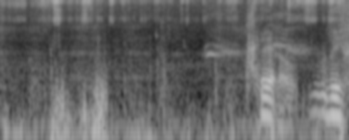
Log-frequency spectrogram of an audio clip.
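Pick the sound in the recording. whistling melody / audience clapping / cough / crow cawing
crow cawing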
